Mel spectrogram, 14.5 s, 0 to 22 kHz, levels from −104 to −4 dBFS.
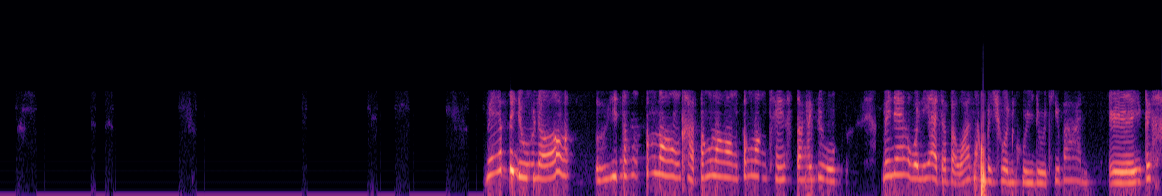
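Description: A speech clip with a buzzy, gravelly roughness throughout and nothing audible above 4 kHz, the sound of the GSM full-rate codec, which fits its 13 kbps rate. It rebuilds the voice from a vocal-tract filter driven by sparse, regularly spaced pulses. That strips fine detail and leaves the speech coarse and band-limited. Two brief bursts of squawking, gargling distortion occur from 10.07 to 10.17 s and from 12.17 to 12.34 s. These are GSM bit errors: corrupted filter, pitch or gain values reaching the decoder bend the spectrum and jolt the level for a handful of frames.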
